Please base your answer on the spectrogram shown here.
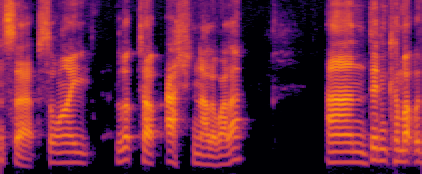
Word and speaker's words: Nallawalla: Today I'm here with Nallawalla. Is that the correct way to say your name? Yes. A quick hello, and we're good to go. Welcome to the show, Nallawalla.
